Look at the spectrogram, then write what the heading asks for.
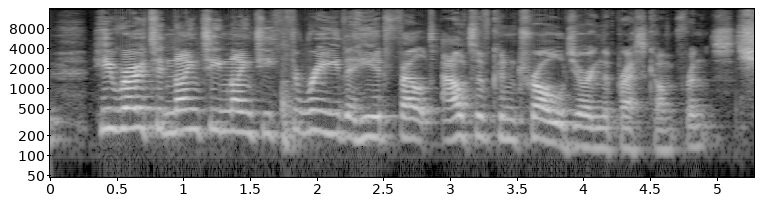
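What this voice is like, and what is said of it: Usual voice. Nothing is said of it.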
